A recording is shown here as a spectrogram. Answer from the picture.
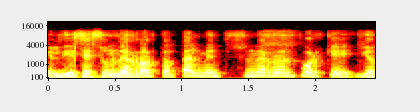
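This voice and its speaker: This man talks with a Mexican accent, and the sound is dry and close, with no echo. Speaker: comedian podcast host. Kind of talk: casual chat.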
